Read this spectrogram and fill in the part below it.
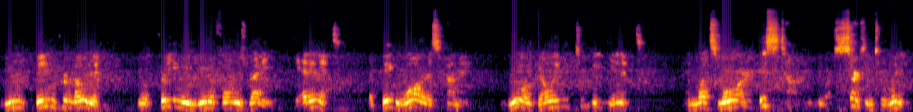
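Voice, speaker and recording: A man's voice: very high voice, wildly swooping pitch, unhurried, vocal fry, dark tone, a little hiss or hum, voice pushed up, heavily acted, low-quality recording. A man voicing a boastful, jolly chief commander who gives grand, encouraging rhyming orders in a storybook reading. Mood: gleeful, rallying.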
